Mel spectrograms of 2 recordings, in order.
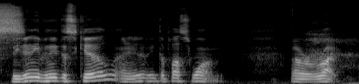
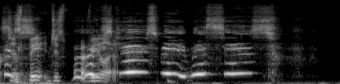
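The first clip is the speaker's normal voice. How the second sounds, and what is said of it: Man doing a small boy's voice. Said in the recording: “impersonating a middle-aged man impersonating a small boy”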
